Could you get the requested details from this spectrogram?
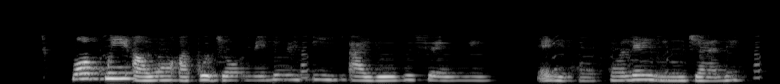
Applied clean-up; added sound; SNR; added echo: neural mask model DeepFilterNet 3.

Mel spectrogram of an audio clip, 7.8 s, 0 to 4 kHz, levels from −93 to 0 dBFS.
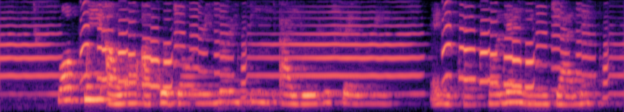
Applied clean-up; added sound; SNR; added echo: none; Wind instrument, woodwind instrument; 1 dB; reverberation time 0.6 s.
